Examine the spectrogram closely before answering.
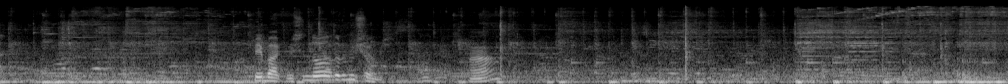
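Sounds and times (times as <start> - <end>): slot machine music with low beat: 0.0 - 10.0.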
